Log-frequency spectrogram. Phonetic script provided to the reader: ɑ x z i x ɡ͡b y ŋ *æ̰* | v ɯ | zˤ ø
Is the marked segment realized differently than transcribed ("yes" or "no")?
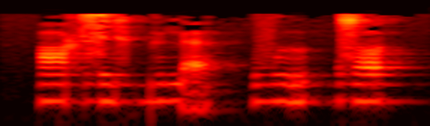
no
